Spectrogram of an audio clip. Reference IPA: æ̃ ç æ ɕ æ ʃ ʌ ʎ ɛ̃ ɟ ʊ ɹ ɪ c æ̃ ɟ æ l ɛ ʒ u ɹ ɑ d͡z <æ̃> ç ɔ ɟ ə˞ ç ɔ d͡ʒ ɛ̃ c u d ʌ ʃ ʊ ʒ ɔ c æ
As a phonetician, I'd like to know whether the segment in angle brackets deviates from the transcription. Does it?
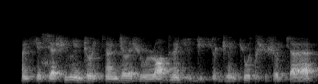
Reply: yes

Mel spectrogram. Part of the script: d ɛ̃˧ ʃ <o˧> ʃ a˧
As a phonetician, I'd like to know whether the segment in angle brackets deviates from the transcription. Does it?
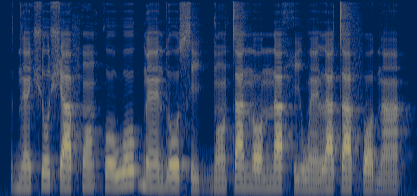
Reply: yes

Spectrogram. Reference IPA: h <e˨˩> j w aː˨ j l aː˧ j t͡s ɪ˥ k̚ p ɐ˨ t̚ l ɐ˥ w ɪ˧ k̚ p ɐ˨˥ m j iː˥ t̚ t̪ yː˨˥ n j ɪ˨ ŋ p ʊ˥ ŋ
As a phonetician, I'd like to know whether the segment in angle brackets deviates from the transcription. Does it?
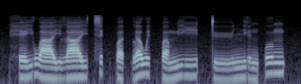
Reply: yes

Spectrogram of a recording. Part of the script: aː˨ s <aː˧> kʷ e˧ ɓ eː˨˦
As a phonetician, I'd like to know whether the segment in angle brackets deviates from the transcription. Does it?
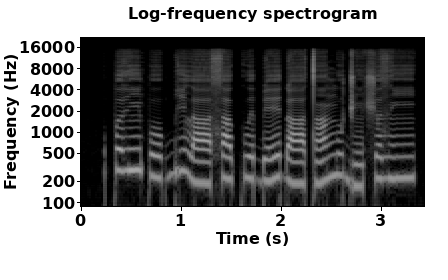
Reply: yes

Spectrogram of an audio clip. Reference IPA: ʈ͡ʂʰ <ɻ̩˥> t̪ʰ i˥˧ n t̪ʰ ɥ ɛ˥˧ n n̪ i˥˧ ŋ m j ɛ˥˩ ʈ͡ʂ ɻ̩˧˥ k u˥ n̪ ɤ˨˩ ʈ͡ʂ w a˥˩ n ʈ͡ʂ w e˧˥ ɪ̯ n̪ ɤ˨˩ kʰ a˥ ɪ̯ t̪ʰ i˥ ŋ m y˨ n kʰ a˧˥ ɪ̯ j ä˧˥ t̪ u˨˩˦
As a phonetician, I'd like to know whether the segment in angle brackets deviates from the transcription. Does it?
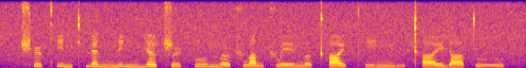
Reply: yes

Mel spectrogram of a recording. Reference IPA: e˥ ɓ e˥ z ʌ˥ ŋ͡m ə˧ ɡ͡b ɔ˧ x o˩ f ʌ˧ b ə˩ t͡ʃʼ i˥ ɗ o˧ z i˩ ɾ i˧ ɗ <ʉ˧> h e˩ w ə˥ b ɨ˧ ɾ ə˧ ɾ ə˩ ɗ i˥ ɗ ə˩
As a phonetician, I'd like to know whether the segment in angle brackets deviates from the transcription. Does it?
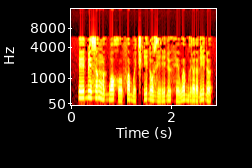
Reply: yes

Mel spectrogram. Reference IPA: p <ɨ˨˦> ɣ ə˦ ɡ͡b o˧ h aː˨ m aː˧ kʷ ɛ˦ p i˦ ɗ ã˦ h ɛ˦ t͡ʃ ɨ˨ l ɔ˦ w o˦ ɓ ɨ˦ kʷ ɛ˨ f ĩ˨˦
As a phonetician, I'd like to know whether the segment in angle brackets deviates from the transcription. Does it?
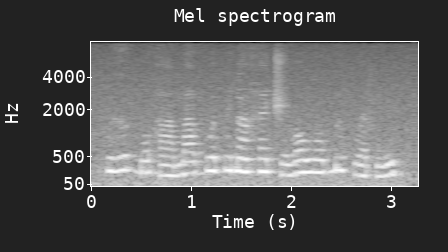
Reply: yes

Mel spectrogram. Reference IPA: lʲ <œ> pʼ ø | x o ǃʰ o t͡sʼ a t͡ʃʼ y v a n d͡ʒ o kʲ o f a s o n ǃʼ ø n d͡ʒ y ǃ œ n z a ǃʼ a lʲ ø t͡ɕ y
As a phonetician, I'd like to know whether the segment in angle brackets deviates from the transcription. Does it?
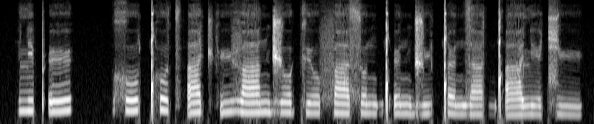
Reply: yes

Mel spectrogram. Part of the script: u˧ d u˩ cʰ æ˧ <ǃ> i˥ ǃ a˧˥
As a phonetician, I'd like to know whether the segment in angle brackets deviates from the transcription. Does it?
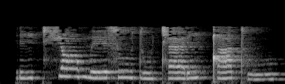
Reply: yes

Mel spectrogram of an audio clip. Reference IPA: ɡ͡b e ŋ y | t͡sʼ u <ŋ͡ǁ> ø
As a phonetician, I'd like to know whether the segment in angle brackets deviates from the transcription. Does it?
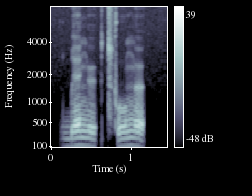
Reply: yes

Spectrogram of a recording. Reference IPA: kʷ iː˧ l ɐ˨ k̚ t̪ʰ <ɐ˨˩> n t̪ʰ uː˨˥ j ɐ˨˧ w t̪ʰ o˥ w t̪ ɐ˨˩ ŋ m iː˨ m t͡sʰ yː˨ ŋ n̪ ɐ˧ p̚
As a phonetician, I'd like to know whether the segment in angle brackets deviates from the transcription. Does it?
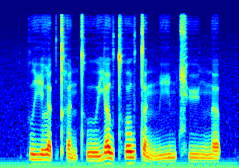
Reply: no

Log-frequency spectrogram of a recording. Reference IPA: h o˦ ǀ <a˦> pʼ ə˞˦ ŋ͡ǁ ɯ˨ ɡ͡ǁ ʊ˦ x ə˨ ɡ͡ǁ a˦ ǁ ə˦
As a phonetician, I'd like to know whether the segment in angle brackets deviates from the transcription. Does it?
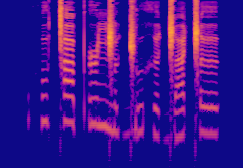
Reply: no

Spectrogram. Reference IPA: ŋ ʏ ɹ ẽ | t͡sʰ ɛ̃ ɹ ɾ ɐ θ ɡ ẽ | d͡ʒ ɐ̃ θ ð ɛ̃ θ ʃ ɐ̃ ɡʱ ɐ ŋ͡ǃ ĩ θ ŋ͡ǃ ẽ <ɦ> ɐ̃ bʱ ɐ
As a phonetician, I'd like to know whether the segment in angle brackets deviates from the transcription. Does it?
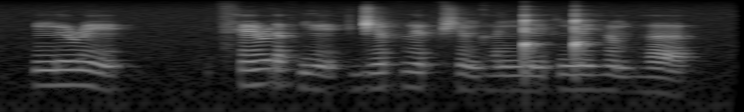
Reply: no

